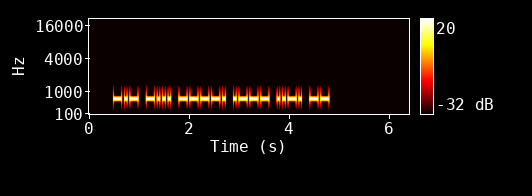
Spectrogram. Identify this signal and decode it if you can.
Morse code, heard as a keyed tone, about 22 wpm, 700 Hz. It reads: KB9JFM
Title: Speed Racing - USA Call Signs 22wpm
